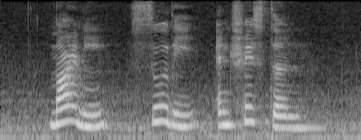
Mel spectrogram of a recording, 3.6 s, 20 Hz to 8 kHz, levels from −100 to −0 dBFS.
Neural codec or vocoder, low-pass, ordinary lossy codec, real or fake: codec, 16 kHz, 8 kbps, FreqCodec, larger model; none; none; fake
